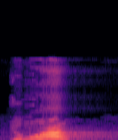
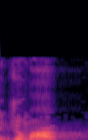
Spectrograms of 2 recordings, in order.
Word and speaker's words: جمعہ: تو اس لفظ کو دو طرح سے عربی میں پڑھا گیا، جمعہ میم پر پیش اور میم ساکن بھی ہے جمعہ، دونوں تلفظ درست ہیں.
